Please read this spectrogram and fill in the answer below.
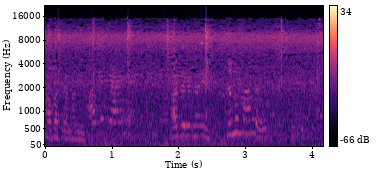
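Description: Indistinct voices of people talking, quieter than the nearby talk, with a few light clicks.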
